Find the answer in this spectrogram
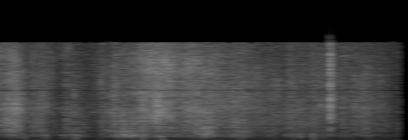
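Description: Faint rustling and scraping from a cardboard shipping box being handled and opened, with a few light ticks.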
